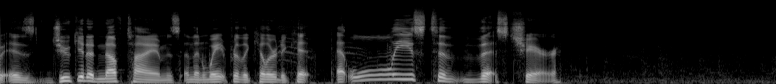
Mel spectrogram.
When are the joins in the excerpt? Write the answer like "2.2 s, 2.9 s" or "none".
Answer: 5.6 s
